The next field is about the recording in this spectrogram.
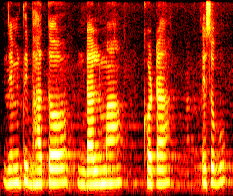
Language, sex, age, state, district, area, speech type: Odia, female, 18-30, Odisha, Boudh, rural, spontaneous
